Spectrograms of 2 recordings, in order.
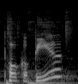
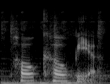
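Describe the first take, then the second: First: It is said with a European-style intonation. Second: The start sounds like the start of Pokemon. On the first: "That's the European" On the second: "Like po Pokemon"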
